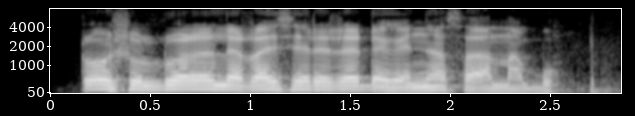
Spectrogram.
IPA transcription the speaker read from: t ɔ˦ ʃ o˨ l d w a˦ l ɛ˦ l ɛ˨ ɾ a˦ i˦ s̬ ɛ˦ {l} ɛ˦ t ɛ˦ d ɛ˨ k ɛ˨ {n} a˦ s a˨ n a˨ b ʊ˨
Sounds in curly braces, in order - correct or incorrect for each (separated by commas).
incorrect, incorrect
